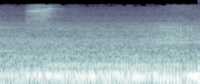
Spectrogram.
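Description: Street traffic: a vehicle engine running with a steady low hum, and a brief hiss about half a second in.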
